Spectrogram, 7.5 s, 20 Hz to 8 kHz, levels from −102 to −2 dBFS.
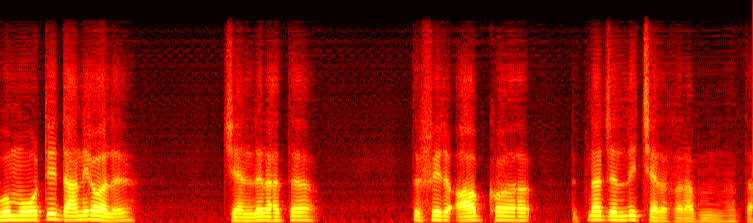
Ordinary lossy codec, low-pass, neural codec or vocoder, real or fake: none; 7.2 kHz; codec, 16 kHz, 0.2 kbps, FocalCodec; fake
